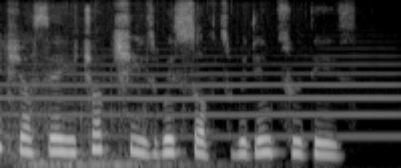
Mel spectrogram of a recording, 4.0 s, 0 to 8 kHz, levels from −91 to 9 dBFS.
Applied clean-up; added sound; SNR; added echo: none; Fire + Trumpet; 18 dB; none.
